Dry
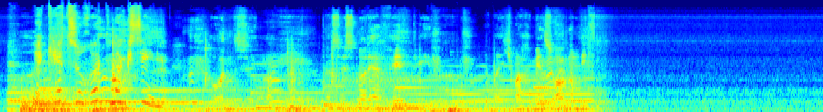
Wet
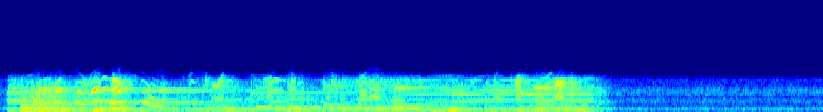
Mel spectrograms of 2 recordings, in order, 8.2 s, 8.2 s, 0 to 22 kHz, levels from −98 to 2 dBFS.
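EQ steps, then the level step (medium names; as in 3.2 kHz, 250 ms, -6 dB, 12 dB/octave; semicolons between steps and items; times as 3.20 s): steep low-pass 1.1 kHz 72 dB/octave; differentiator; resonant low shelf 190 Hz +10.5 dB, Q 1.5; +10.5 dB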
